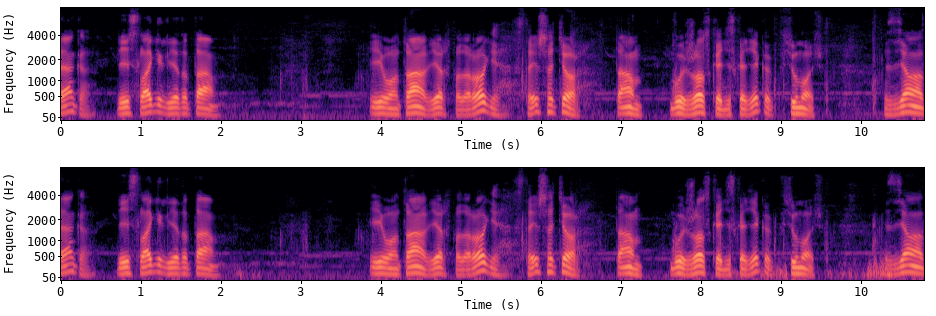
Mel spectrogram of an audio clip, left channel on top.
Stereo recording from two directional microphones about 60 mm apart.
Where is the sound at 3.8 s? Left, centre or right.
Centre.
